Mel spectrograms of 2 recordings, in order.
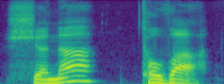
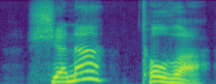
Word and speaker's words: Shana Tova: And this new year is, it's pronounced something like Shana Tova, which means good year, good year, a good year, Shana Tova.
